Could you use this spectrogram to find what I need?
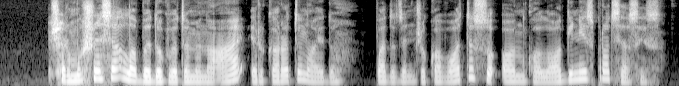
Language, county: Lithuanian, Vilnius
